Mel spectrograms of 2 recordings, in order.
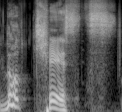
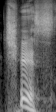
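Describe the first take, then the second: First: "chests" said very slowly and set apart; correcting a word. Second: "chess" said plainly and clearly; right word. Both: Shown as a demonstration. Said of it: "The, the chess".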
